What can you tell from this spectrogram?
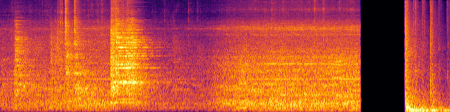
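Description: Metallic clanks and rattles of sheet metal being handled at a press brake, the loudest a ringing clank a little under two seconds in, followed by steady machine noise. Near the end the sound cuts out, and a moment later music with thumping beats begins.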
